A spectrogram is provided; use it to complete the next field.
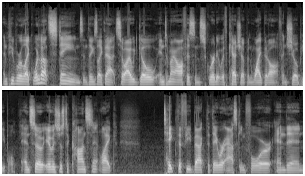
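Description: A man speaks in a plain, everyday voice. His fairly low pitch moves at a moderate pace with fairly even intonation. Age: 30s. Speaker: founder of a kids' product company. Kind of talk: interview.

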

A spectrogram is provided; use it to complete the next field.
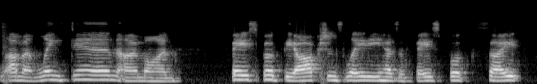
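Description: With an American accent, a woman speaks fairly slowly in an ordinary speaking voice, medium in pitch and fairly even in intonation. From Pittsburgh, Pennsylvania. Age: 40s. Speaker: financial advisor. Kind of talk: interview.

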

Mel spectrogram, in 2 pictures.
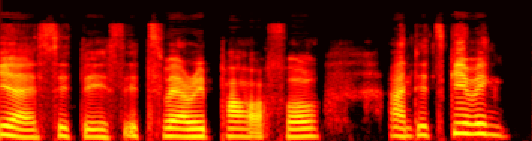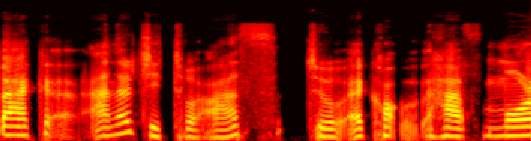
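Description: Fairly slow speech in a German accent with fairly even intonation comes through a very clean recording with a silent background and a dry, close sound with no echo. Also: woman. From Austria. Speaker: life coach. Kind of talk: interview. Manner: halting.

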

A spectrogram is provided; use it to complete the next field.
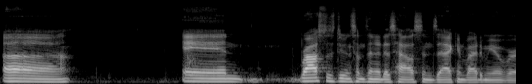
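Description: A man's plain, everyday voice with an American accent, ordinary pitch variation and a fairly slow pace, on a very clean recording with a silent background. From US South, north Georgia. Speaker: coffee roaster. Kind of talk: casual chat.

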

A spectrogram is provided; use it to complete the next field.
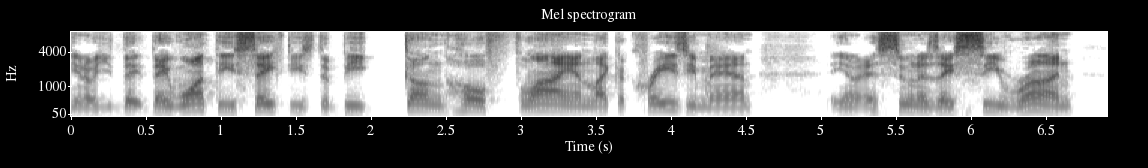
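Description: On a very clean recording with a silent background and a dry, close sound with no echo, a man uses a normal speaking voice, fairly high-pitched with ordinary pitch variation. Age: 50s. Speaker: former NFL player and broadcaster. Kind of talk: casual chat.

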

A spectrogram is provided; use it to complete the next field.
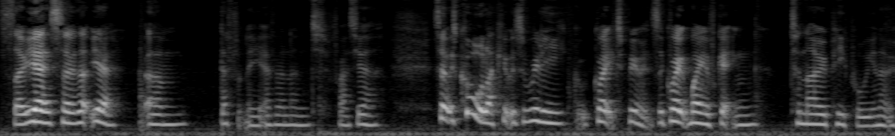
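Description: Speaking in a southeast English accent at a medium pitch, a woman keeps her intonation fairly even while her loudness swings widely and she takes long, frequent pauses. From southeast England, Gravesend, Kent. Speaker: improvising musician and gig organizer. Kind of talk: casual interview. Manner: halting, many fillers and restarts.

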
